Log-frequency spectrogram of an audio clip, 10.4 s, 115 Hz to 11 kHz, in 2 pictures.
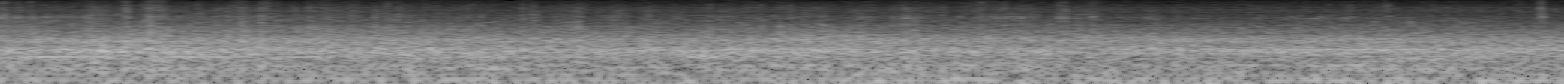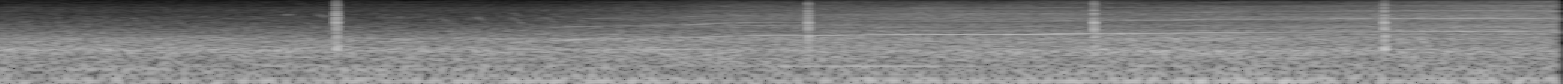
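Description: Electric ducted fan of a HABU 32 RC jet (Tamjets TJ80SE fan on a Neu 1509 motor) spooling up: a whine that rises in pitch from about seven seconds in and then holds steady, over a steady rushing noise. A few sharp clicks sound near the end.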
